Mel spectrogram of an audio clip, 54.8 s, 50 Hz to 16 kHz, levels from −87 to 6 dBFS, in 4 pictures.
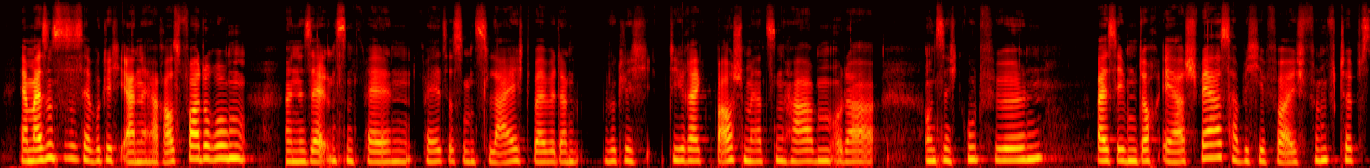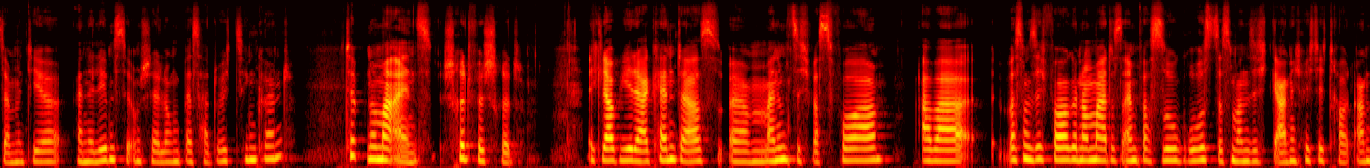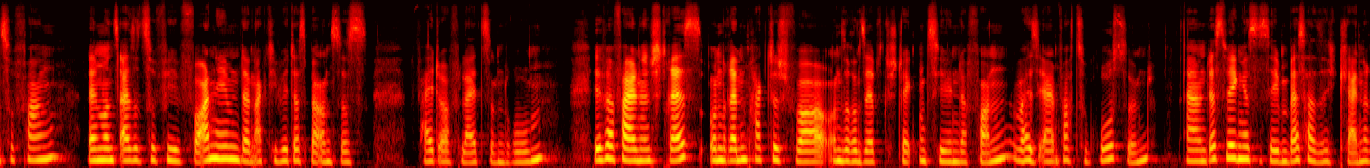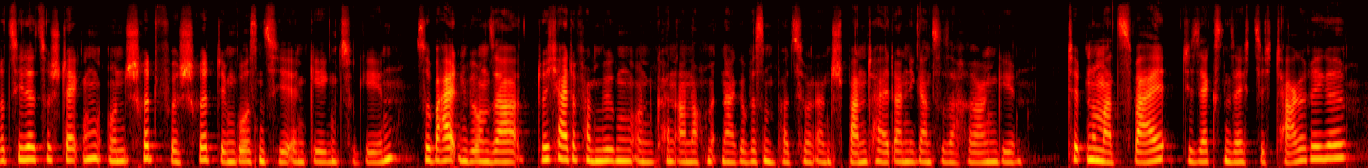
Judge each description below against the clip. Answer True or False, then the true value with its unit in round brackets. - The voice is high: True (230 Hz)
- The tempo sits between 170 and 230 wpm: True (175 wpm)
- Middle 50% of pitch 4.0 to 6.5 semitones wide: False (2.9 semitones)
